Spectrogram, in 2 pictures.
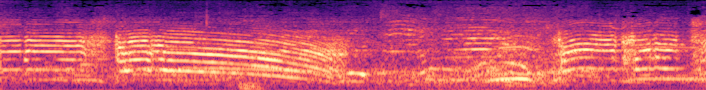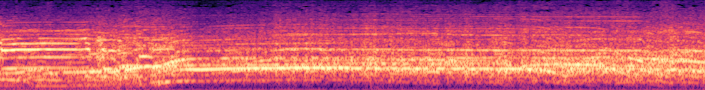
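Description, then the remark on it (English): A large crowd yells and whoops as people chase a wheel of cheese that a man with a bullhorn pushes down a hill, with many overlapping voices rising and falling in pitch under a steady roar for several seconds. “And he pushes the wheel of cheese down the hill, and then he gives the signal for everybody to run after it.”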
